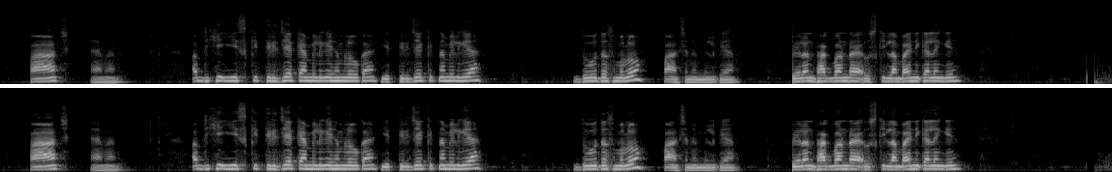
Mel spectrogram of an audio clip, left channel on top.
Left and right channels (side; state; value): both; normal; correlation 0.89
